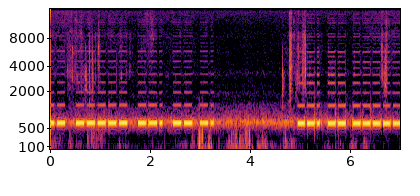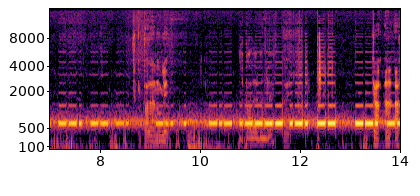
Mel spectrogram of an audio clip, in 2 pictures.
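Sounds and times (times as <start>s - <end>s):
morse code tone: 0.0s - 3.3s, 5.0s - 14.0s.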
